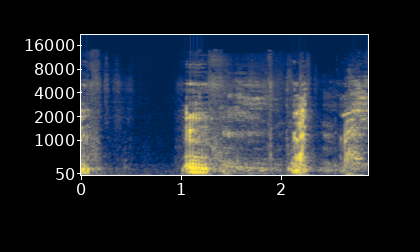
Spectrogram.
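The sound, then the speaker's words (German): A large boar grunts and snuffles as it shuffles past on a farm, making a few low, rough bursts of sound at a quiet level. “Ein riesiger Eber schlurft vorbei.”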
